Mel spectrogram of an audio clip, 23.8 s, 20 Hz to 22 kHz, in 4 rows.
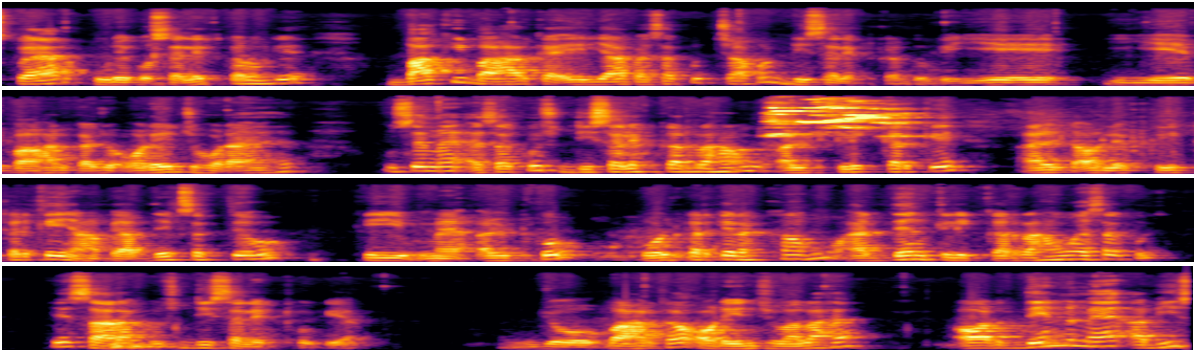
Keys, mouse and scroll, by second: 0.8 middle click, 1.0 scroll up 1, 2.6-3.8 alt+drag, 5.7 middle click, 7.1-8.0 alt+drag, 8.8-9.4 middle drag, 9.9-12.1 drag, 14.2-16.8 middle drag, 16.8-19.0 alt+drag.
